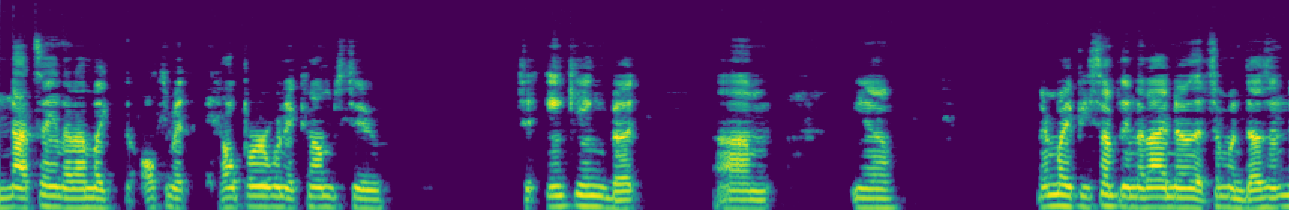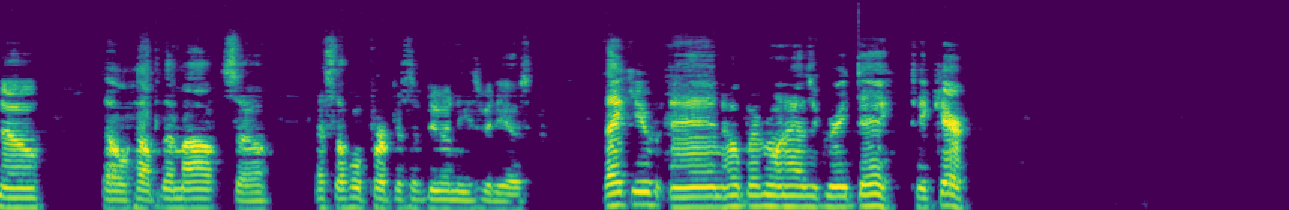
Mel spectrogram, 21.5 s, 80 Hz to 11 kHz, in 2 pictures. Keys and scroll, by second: 4.2 ctrl+z, 7.3 ctrl+z, 13.4 ctrl+KP_Subtract.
